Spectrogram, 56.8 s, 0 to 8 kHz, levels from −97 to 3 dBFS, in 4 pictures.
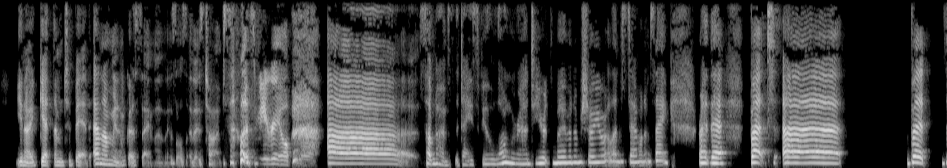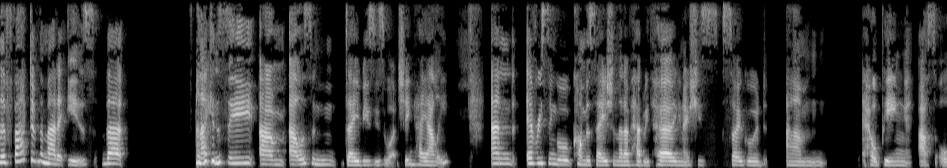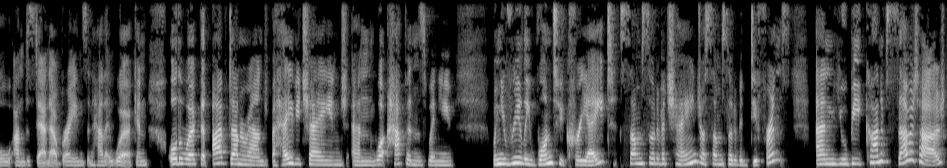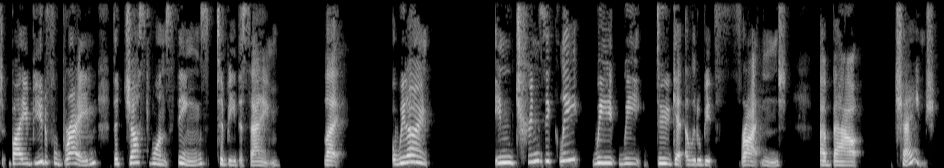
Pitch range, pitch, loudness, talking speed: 190-280 Hz, 235 Hz, -19 LUFS, 160 wpm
